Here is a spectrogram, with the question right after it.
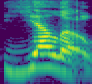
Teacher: it's more like a, a Y sound with my tongue tip down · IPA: /y/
